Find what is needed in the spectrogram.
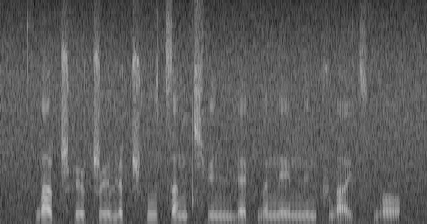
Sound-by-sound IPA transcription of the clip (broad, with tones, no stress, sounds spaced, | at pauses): kʰ w ä˥˩ ʈ͡ʂʰ ɻ̩˧˥ ʈ͡ʂ ɻ̩˧˥ l ɥ ɛ˧ ʈ͡ʂʰ u˥˧ t͡s a˥˧ n t͡ɕʰ y˥˩ n m ɥ ɛ˥ k w ə˥ n e˧˥ ɪ̯ n̪ y˥ n ʈ͡ʂ w a̰˨˩ ɪ̯ t͡sʰ w ɔ˥˩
